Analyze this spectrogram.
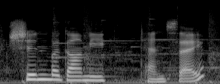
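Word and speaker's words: Shin Megami Tensei: Shinmagami Tensei, not Tensi, and the protagonist of Hollow Knight, which is uh kind of comical.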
